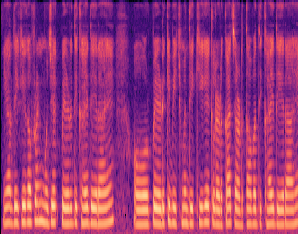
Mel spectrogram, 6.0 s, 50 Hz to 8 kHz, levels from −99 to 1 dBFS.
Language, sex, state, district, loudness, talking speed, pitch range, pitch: Hindi, female, Odisha, Khordha, -15 LUFS, 240 wpm, 185-205 Hz, 195 Hz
